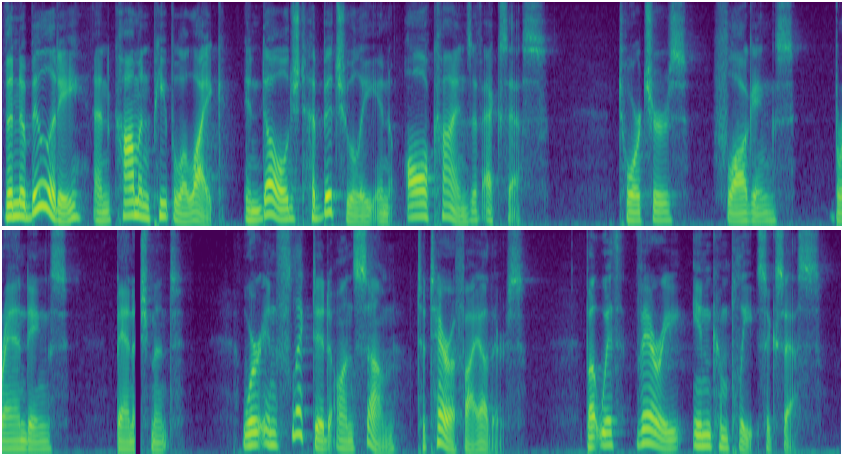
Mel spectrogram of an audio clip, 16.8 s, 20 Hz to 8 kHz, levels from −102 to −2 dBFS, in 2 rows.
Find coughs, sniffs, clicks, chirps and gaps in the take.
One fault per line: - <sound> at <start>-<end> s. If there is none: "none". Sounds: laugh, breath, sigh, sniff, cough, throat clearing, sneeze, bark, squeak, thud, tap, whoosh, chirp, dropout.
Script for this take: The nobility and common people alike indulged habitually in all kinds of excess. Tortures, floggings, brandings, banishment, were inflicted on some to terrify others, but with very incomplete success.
- dropout at 9.7-9.8 s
